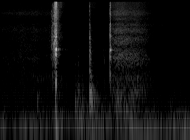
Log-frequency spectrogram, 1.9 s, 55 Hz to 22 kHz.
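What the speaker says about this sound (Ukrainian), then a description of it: "Досилаю патронник." Slide of a SUR TT 33 pistol racked to chamber a round, giving two or three sharp metallic clacks within about half a second, close and crisp against a quiet background.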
